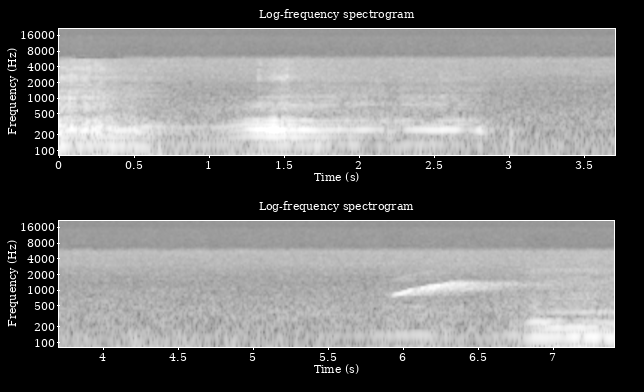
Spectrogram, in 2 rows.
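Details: Shrill carder bee workers on an orientation flight in 2023, giving a low droning buzz with stacked harmonics that swells and fades twice, with a brief rising tone near the end.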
